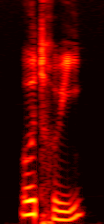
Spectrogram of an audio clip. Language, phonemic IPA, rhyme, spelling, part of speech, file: French, /o.tʁɥi/, -ɥi, autrui, pronoun, Fr-autrui.ogg
- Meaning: others; other people; someone else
